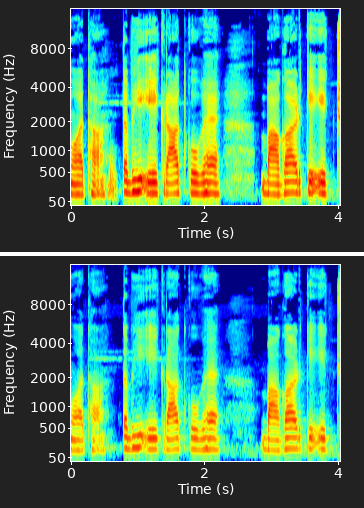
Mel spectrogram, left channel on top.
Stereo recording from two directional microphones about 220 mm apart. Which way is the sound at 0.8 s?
60° left (ahead or behind).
